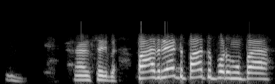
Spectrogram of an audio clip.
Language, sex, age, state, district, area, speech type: Tamil, female, 60+, Tamil Nadu, Tiruvannamalai, rural, conversation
